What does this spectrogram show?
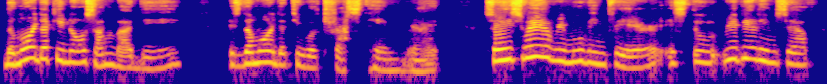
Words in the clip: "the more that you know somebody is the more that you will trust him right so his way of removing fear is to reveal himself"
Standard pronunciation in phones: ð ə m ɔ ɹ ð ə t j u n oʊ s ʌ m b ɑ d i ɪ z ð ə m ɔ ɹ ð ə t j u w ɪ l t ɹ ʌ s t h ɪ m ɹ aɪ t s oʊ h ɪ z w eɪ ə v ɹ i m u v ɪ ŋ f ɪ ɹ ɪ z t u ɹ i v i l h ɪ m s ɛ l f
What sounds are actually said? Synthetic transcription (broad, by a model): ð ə m ɔ ɹ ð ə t j u n oʊ s ʌ m b ɑ d i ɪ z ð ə m ɔ ɹ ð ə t j u w ɪ l t ɹ ʌ s t h ɪ m ɹ aɪ t s oʊ h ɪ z w eɪ ə v ɹ i m u v ɪ ŋ f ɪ ɹ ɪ s t u ɹ i v i l h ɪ m s ɛ l f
